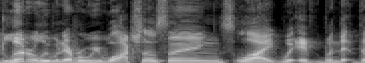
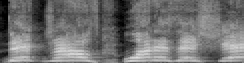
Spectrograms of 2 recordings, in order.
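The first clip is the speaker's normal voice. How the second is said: high, loud panicked begging; hammed-up shout of a villain pleading for his life; Clarence; 13 semitones higher, 6 dB louder than usual. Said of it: "literally begging".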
